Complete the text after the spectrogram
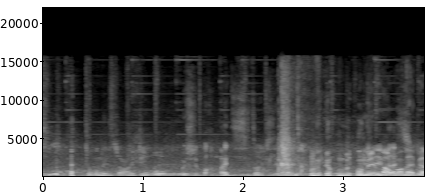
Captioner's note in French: rire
